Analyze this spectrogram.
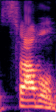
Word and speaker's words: শ্রাবণ: মত শ্রোতা লিখছি তালবস উচ্চারণ করতেছি দন্তস্যর মত শ্রাবণ দেখছো লেখছি তালবস উচ্চারণ করতেছি দন্তস্য আবার দেখো আরবিতে আমরাশিন লেখি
